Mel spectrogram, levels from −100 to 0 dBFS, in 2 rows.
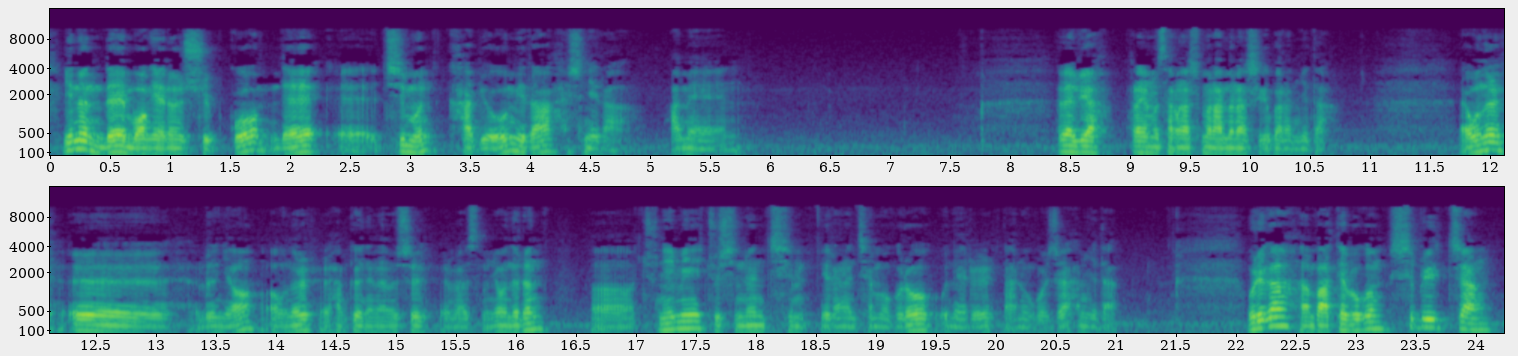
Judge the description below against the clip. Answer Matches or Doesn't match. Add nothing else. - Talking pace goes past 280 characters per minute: Doesn't match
